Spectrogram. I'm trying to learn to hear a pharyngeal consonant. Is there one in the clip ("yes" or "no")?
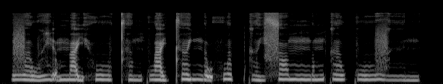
no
